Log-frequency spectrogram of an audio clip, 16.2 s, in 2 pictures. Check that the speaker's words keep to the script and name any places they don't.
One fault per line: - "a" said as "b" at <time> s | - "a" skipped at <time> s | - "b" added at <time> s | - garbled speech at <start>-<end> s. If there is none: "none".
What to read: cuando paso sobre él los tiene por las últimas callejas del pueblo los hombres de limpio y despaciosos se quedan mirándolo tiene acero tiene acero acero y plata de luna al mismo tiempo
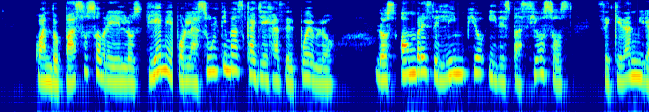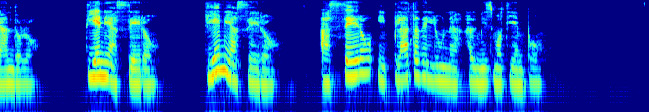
none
